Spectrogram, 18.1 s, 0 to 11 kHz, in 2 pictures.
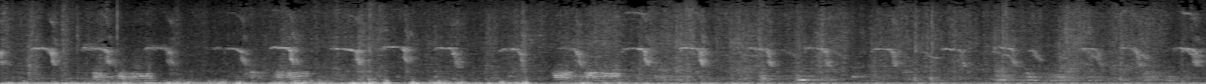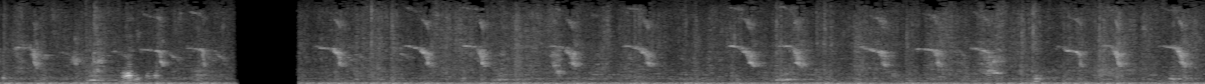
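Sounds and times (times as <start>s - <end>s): low rumble: 0.0s - 7.2s
hen clucking: 0.0s - 18.0s.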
